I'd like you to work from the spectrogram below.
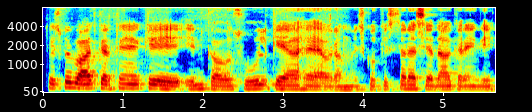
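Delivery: usual speaking voice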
